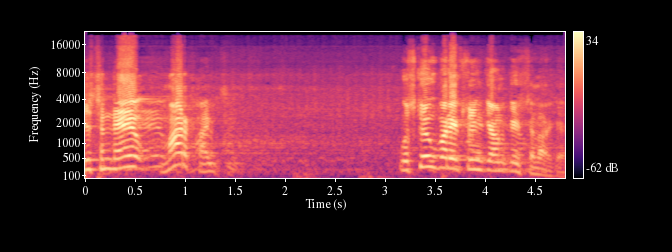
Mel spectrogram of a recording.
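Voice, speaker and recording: A man's raised, projected voice, high in pitch, with lively intonation and big swings in loudness over noticeable background noise. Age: 80s+. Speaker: community elder. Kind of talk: speech to local gathering.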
